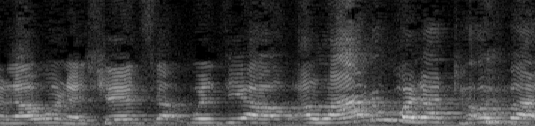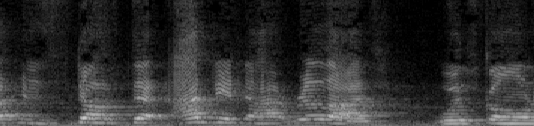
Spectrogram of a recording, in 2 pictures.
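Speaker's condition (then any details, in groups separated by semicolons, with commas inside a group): Cerebral palsy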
